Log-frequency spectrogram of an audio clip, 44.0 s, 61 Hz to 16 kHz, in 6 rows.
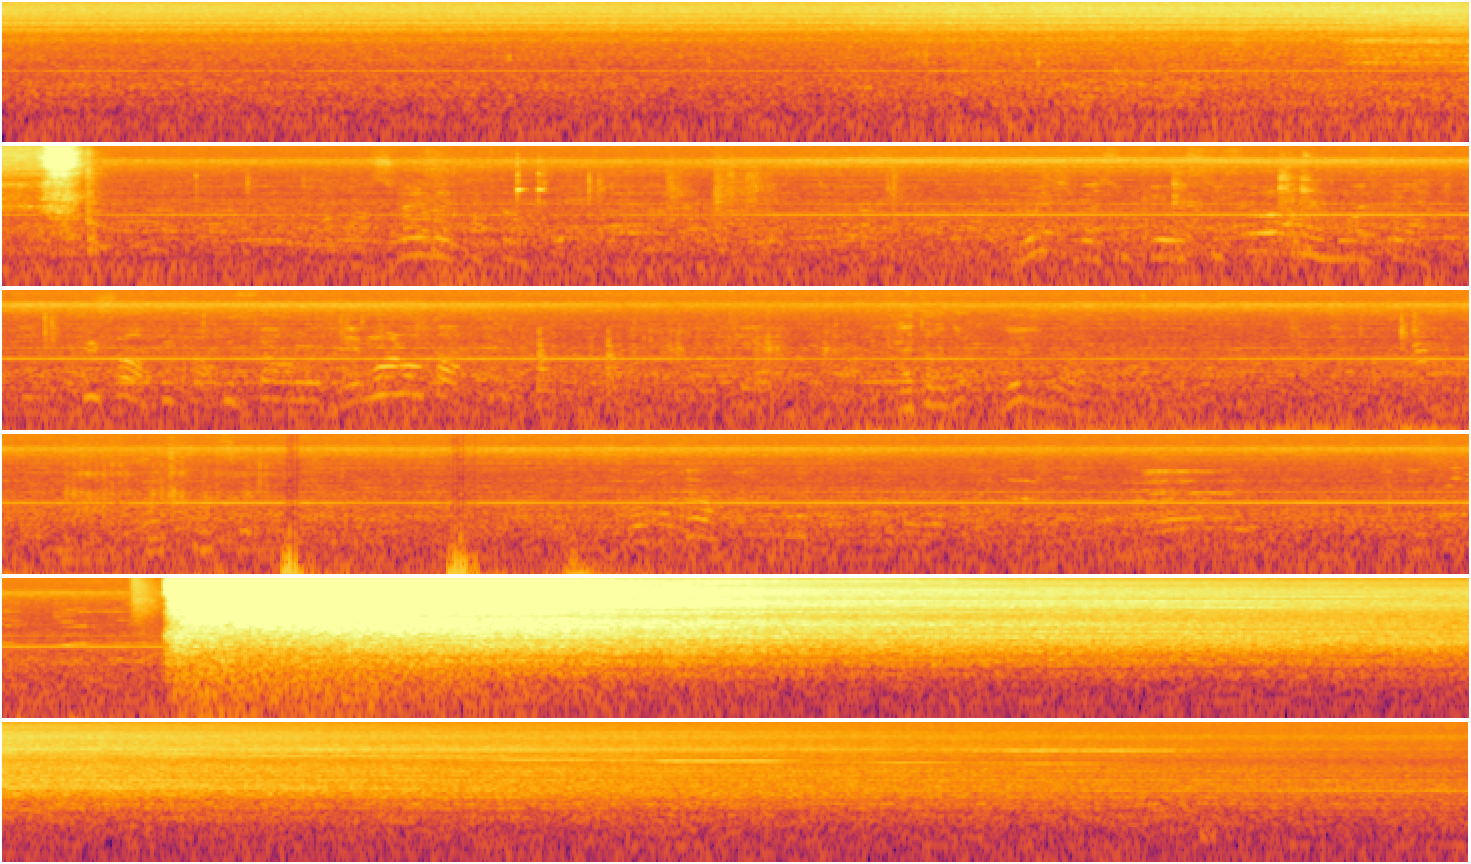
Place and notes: {
  "title": "Paris, gare de lyon mecanique de train",
  "description": "enregistré sur cantar et couple MS schoeps",
  "latitude": "48.84",
  "longitude": "2.38",
  "altitude": "38",
  "timezone": "Europe/Berlin"
}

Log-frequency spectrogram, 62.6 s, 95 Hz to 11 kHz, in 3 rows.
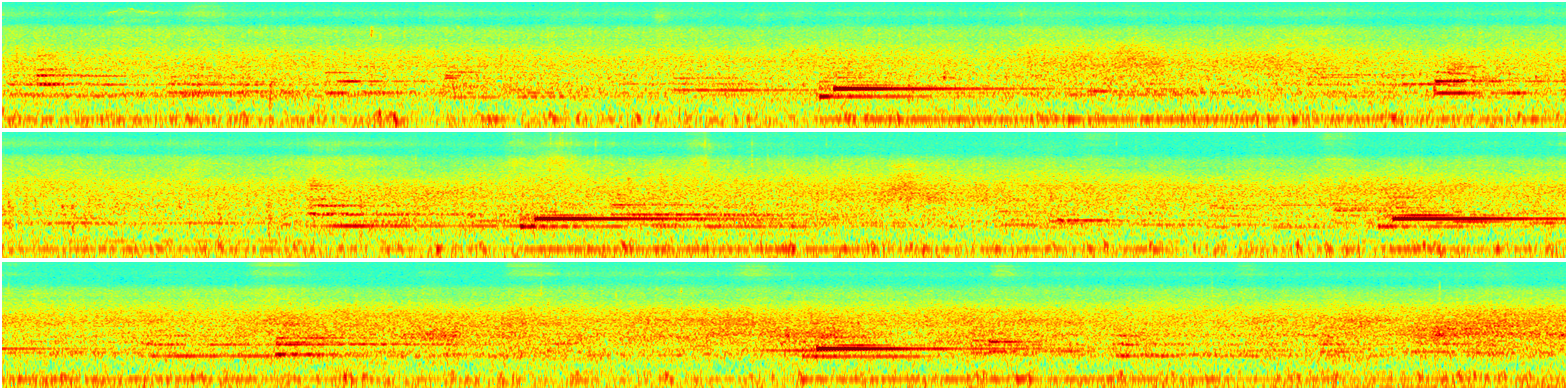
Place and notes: {
  "title": "New Years Eve in Tsuji, Rittō-shi, Shiga-ken, Japan - New Year 2018 Temple Bells and Fireworks",
  "date": "2018-01-01",
  "description": "New Year's eve recording in a field in Japan. We can hear temple bells, traffic, trains, and other sounds. At midnight nearby fireworks and a neighbor's firecracker announce the new year. Recorded with an Audio-Technica BP4025 stereo microphone and a Tascam DR-70D recorder mounted on a tripod.",
  "latitude": "35.04",
  "longitude": "136.02",
  "altitude": "108",
  "timezone": "Asia/Tokyo"
}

